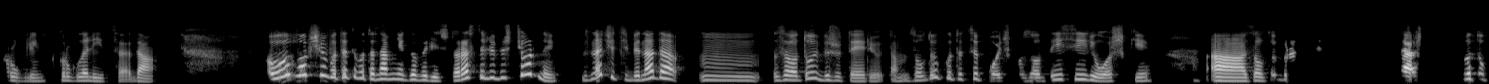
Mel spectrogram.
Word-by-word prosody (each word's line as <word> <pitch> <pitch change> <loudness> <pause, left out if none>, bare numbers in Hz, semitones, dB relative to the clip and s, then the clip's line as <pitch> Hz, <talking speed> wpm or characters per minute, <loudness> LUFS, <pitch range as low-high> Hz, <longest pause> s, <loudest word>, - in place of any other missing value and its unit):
кругленьк 160 -3 -10
круглолицая, 175 -4 -6
да. - - -2 1.1
Э, - - +3
у, - - +5
вот, 455 - +5
в - - +1
общем, 435 -1 +3
вот - - -1
это 340 - -2
вот, 290 -4 -3
она 245 0 +6
мне 245 -2 -3
говорит, 200 -7 -1
что: 185 - 0
"Раз 300 +1 +5
ты - - +1
любишь 310 +1 -3
черный, 470 +7 +1 0.3
значит 430 -8 -1
тебе 200 -2 -3
надо, 275 +2 +6 0.2
м, 190 -3 -8
золотую 210 +9 -1
бижутерию. 155 - -6
Там, 85 0 -12
золотую 195 - -6
какую-то 245 -6 -8
цепочку, 160 -10 -7
золотые 160 +8 -5
сережки, 170 -8 -4 0.6
а, 165 -2 +8
золотой 175 +5 -4 1.0
браслет. - - +7 0.4
Да, 255 - +4
чтоб 245 -3 -9
200 Hz, 145 wpm, -23 LUFS, 165-255 Hz, 1.1 s, а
